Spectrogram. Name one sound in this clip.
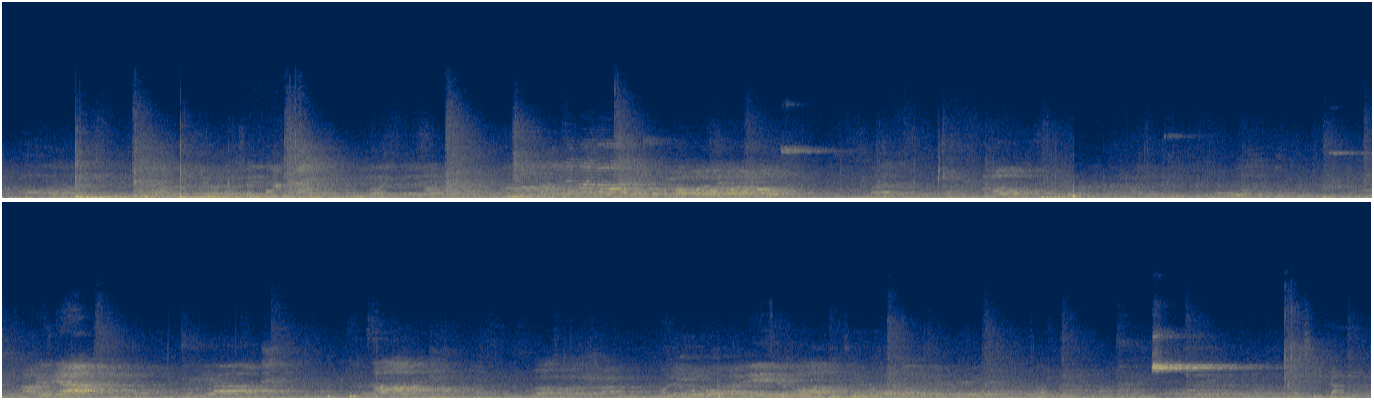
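Sneakers squeak on a wooden floor.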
